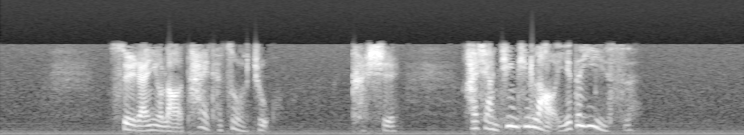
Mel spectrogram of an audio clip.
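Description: A middle-aged man speaks in a low, measured voice, close by.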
